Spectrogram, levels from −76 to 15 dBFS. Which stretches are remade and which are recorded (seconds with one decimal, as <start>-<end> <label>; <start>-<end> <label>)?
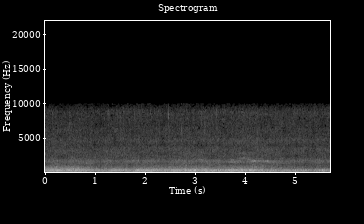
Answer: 0.0-2.7 recorded; 2.7-3.9 remade; 3.9-5.7 recorded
